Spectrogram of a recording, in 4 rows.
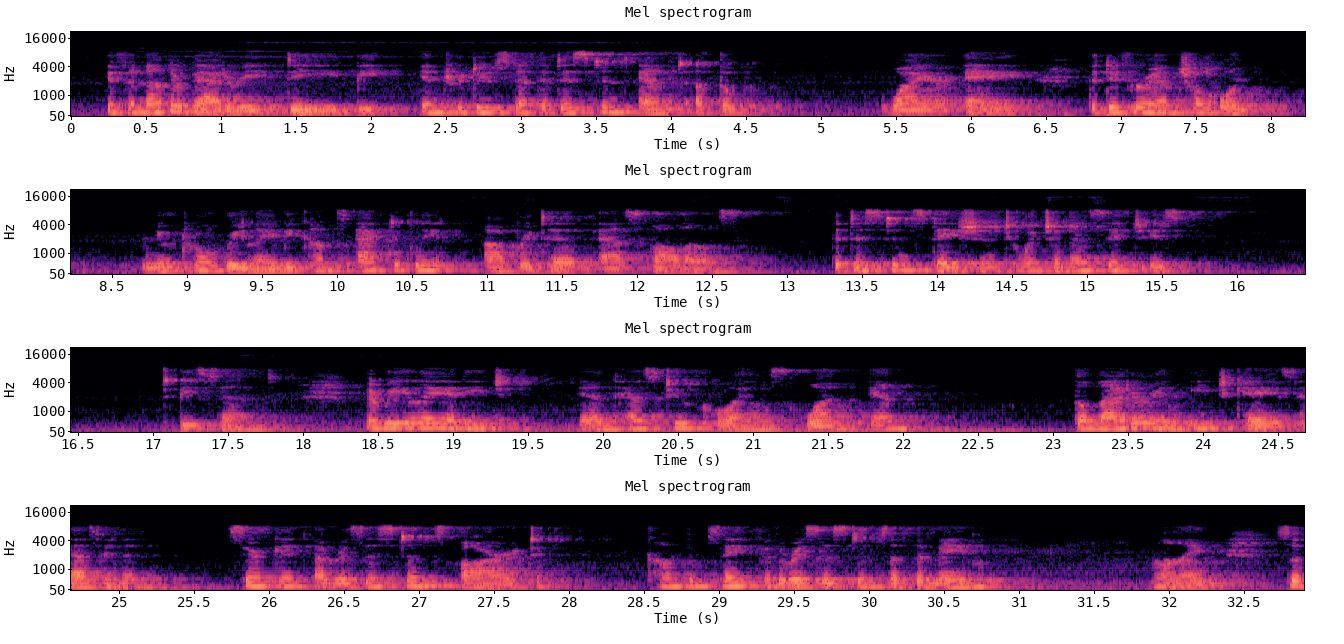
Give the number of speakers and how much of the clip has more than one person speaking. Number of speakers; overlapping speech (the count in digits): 1, no overlap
